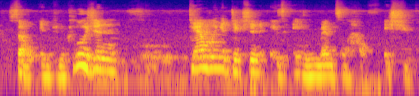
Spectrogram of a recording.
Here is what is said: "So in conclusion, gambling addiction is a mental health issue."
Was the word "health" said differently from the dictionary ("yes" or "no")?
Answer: no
